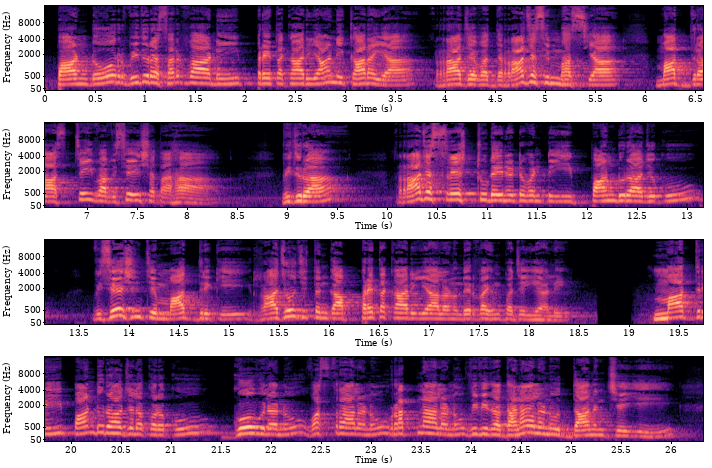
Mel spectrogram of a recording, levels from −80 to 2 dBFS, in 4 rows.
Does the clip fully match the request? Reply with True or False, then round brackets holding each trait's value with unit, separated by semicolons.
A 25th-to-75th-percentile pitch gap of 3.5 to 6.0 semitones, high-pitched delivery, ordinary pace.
False (4.7 semitones; 200 Hz; 55 wpm)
